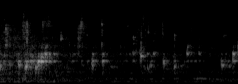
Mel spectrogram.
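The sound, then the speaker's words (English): Juice squeezed from the other half of a lemon drips and trickles into a second bath of water for chicken, a quick run of small splashy drops, fairly quiet, with no talking. “Also, the other half of the lemon by squeezing the juice into the water.”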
